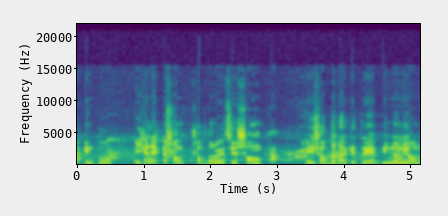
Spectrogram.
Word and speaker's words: সংখ্যা: আবার বলি যদি অনুস্বারের পরের বর্ণে যদি জ ফলা হয় তাহলে এই অনুস্বারের উচ্চারণটা বহাল থাকে। সেই ক্ষেত্রে আমাদেরকে এটাকে পড়তে হয় সংখ্যা। সংখ্যা।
